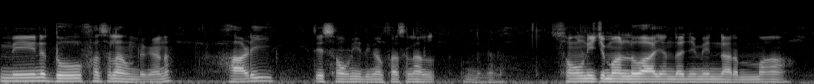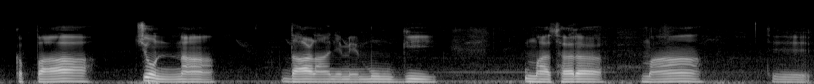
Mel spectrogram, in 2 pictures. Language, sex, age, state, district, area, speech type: Punjabi, male, 30-45, Punjab, Bathinda, rural, spontaneous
